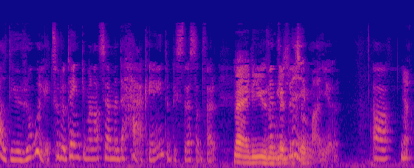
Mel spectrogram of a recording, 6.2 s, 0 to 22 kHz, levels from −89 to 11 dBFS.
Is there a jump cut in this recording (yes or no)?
no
